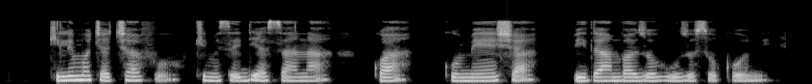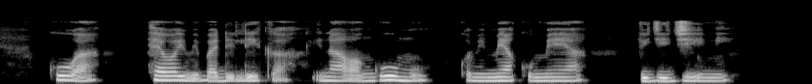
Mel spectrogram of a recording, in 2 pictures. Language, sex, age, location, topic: Swahili, female, 18-24, Nairobi, finance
